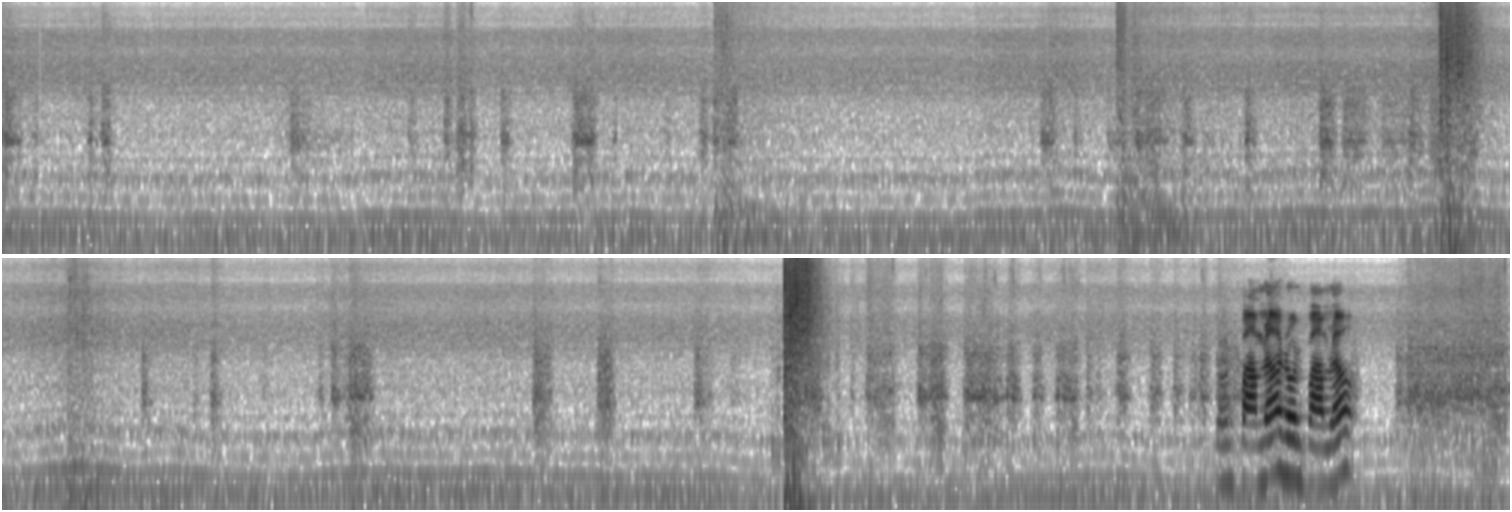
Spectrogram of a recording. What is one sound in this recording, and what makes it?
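A truck engine rumbles steadily as it drives over rough ground.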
